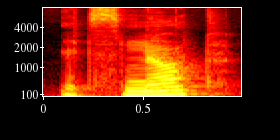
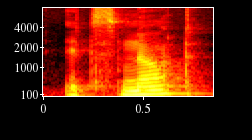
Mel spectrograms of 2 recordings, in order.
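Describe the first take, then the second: Both takes have the same delivery.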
